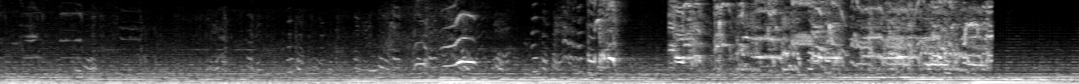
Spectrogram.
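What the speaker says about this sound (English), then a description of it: "Always birds in the wild. Always birds in nature. Disturbing the filming." Wild birds in tropical Cape York rainforest chirp and call in quick, varied bursts over a steady background hum, growing busier and denser midway before easing off near the end.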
